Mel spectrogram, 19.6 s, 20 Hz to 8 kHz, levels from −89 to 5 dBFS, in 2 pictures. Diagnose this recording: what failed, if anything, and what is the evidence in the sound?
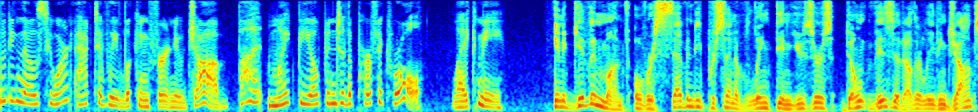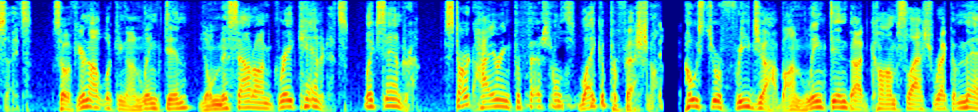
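Call processing is where this goes wrong. From 15.11 to 15.46 s the speech dips a few decibels, and at 16.59 to 16.64 s it briefly drops hard, nearly 20 dB. That's speech suppressed in double talk, likely the echo canceller mistaking the talker for loudspeaker echo and ducking everything.

Same stage, other direction: between 16.34 and 16.43 s a faint second voice slips through, around 15 dB under the talker. That's the other side's voice leaking through, likely because the echo canceller left some of the loudspeaker playback in the microphone signal. The band-limiting, with nothing above 8 kHz, is normal for the call chain.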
